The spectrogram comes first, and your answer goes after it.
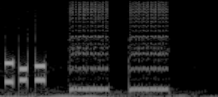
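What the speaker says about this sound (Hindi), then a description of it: "वो अपना फोन निकालकर आयशा को कॉल करता है।" Phone-call ringback on a mobile phone while walking home: short beeping tones followed by two long, steady ringing tones with a pause between them, clear and fairly quiet, with no one talking.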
